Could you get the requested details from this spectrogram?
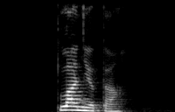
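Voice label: "планета", Komi, female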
